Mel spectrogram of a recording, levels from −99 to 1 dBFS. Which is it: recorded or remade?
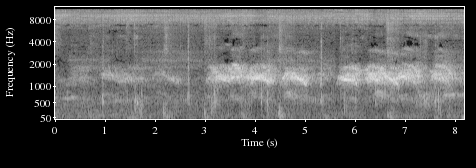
remade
